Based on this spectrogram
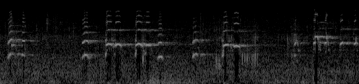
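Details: Bald eagle at Fraser Point on 04-10-2019, when eaglets fell out of the nest and later returned. High, clear piping whistles come in quick runs of several notes, repeated about every second over faint outdoor noise.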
